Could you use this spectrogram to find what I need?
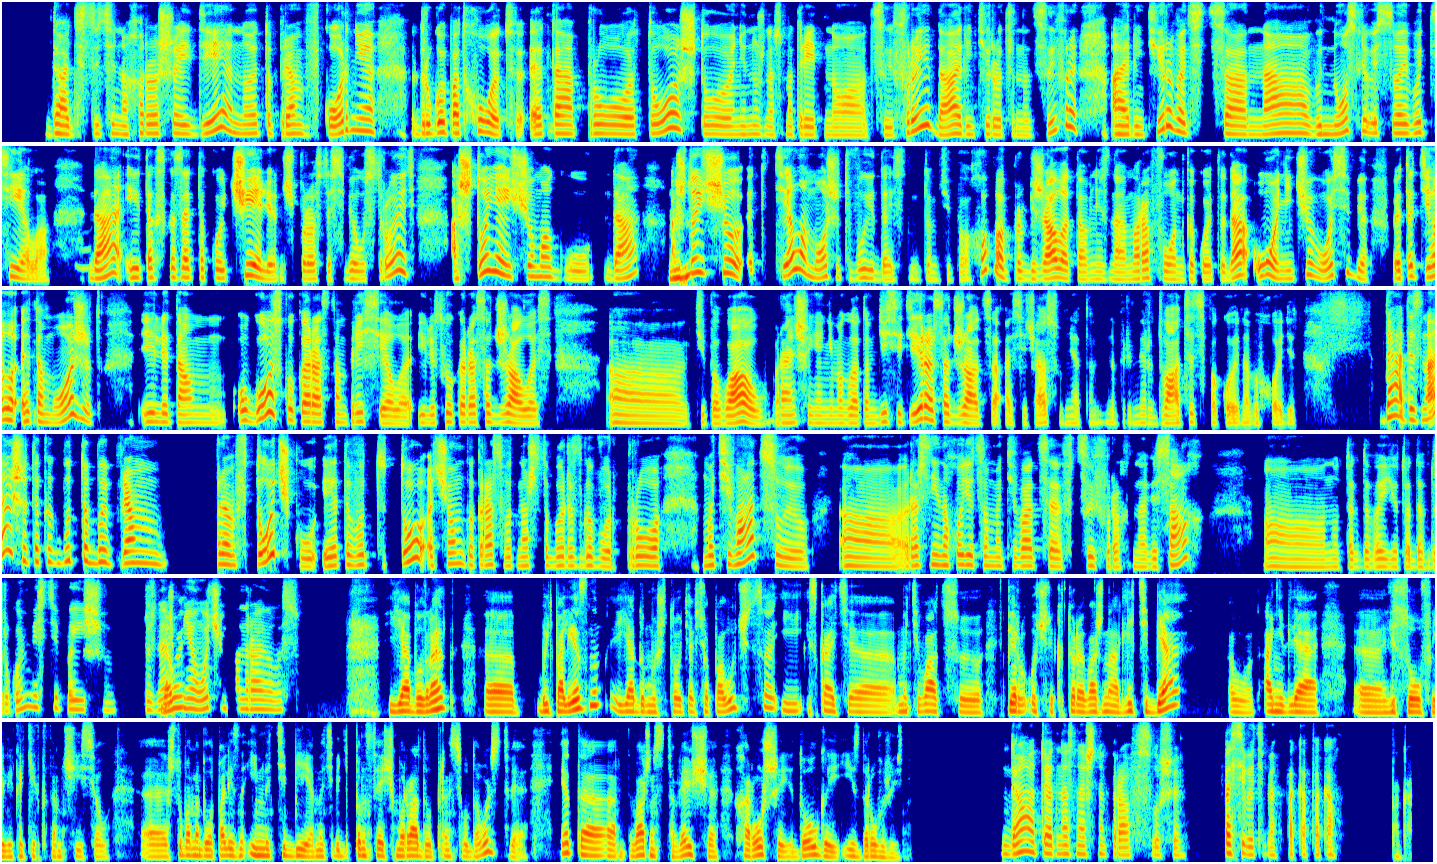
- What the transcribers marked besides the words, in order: other background noise; "выдать" said as "выдасть"; surprised: "О, ничего себе! Это тело это может?"
- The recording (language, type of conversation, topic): Russian, advice, Как поставить реалистичную и достижимую цель на год, чтобы не терять мотивацию?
